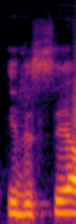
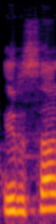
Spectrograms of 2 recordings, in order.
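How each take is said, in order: First: ईर्ष्या with a y glide, 'irsiya'; correct pronunciation. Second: ईर्षा ending in plain 'sa', no y; wrong pronunciation. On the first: Teacher giving the right word, ending in 'ya'. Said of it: "ईर्ष्या होता है". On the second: Teacher rejecting the faulty word, said without the y. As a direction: drop the y from ईर्षा. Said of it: "ईर्षा नहीं होता है". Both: Shown as a demonstration.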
